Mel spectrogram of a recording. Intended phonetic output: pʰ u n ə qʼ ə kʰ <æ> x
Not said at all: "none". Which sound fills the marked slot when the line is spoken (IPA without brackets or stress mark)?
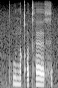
æ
